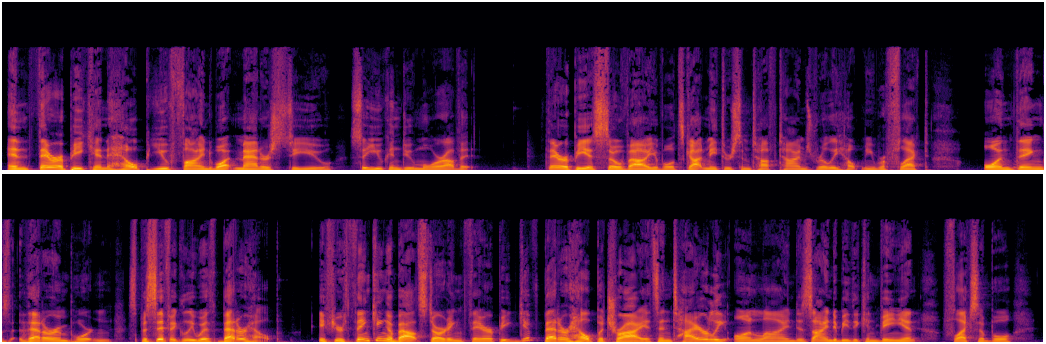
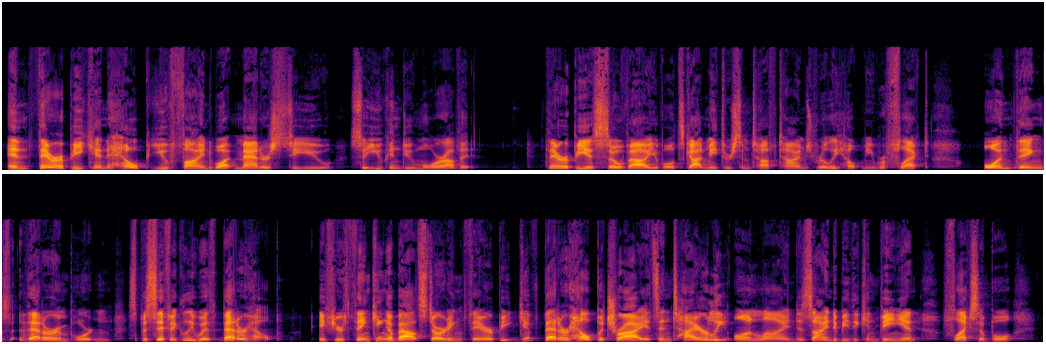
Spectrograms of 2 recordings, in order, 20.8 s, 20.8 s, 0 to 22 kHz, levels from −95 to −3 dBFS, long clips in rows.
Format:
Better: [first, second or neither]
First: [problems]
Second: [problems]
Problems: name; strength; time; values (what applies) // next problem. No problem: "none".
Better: first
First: none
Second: thin; very; fading below 400 Hz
